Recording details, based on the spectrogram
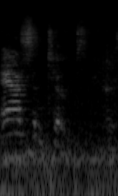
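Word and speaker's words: asymptotes: and it's silent so don't say ASM tootes that's like my pet PE there's no P at the end of the word and the only p in the word is silent they're called ASM tootes and they are going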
